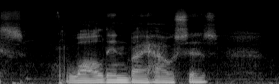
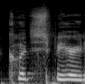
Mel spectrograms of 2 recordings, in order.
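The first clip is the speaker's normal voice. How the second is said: much higher, imploring address; pleading; 5 dB louder than usual. Acted. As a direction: appeal to the spirit's kindness. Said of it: "he pursued".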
